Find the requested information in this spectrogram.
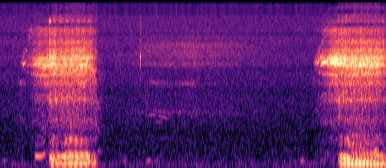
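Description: Two loud, low, rattling snores on inhalation, with quiet breathing between them; ordinary snoring in a sleeping dog.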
